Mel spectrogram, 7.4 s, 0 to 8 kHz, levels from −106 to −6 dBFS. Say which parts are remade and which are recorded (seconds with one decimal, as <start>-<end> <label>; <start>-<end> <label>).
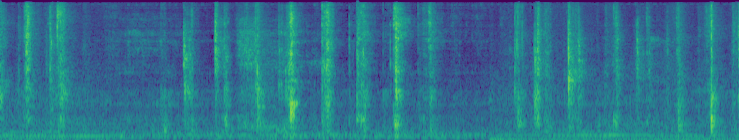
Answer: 0.0-1.1 recorded; 1.1-2.4 remade; 2.4-2.8 recorded; 2.8-4.9 remade; 4.9-7.4 recorded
